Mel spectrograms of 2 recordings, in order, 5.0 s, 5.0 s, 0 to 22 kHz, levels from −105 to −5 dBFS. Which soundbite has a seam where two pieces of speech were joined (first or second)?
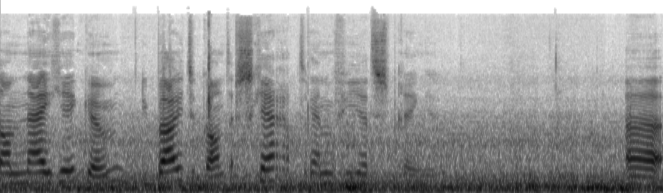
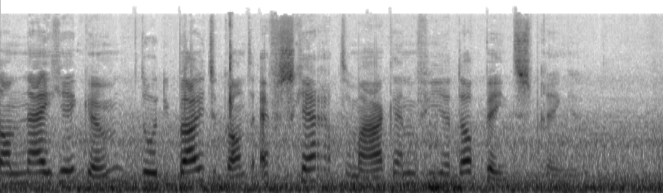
first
